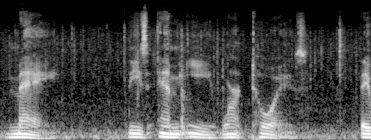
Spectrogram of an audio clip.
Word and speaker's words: me: They had a concept called ME, pronounced May.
